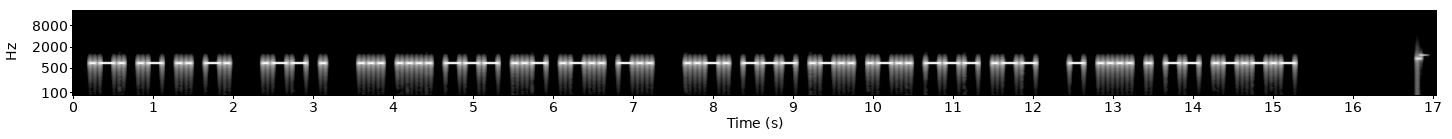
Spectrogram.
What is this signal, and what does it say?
Morse code, heard as a keyed tone, about 21 wpm, 700 Hz. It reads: RAIN WE SHOULD FOLLOW THEM.
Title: Sentences from Top 1000 Words - Review Part 1 - 20wpm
